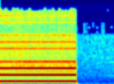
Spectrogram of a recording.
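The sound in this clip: A continuous telephone tone on a failed call connection holds steady and loud for about a second, then cuts off abruptly, leaving only a faint low hum.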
